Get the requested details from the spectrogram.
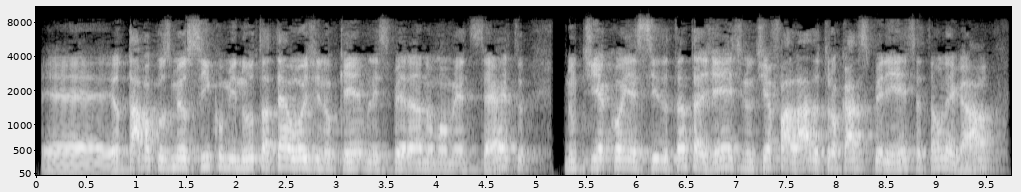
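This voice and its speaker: A man's voice: on the high side, brisk, a bit bright. A man hosting a live stream, telling anecdotes casually with hesitant fillers and tag questions. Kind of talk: casual chat. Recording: roomy home echo.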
